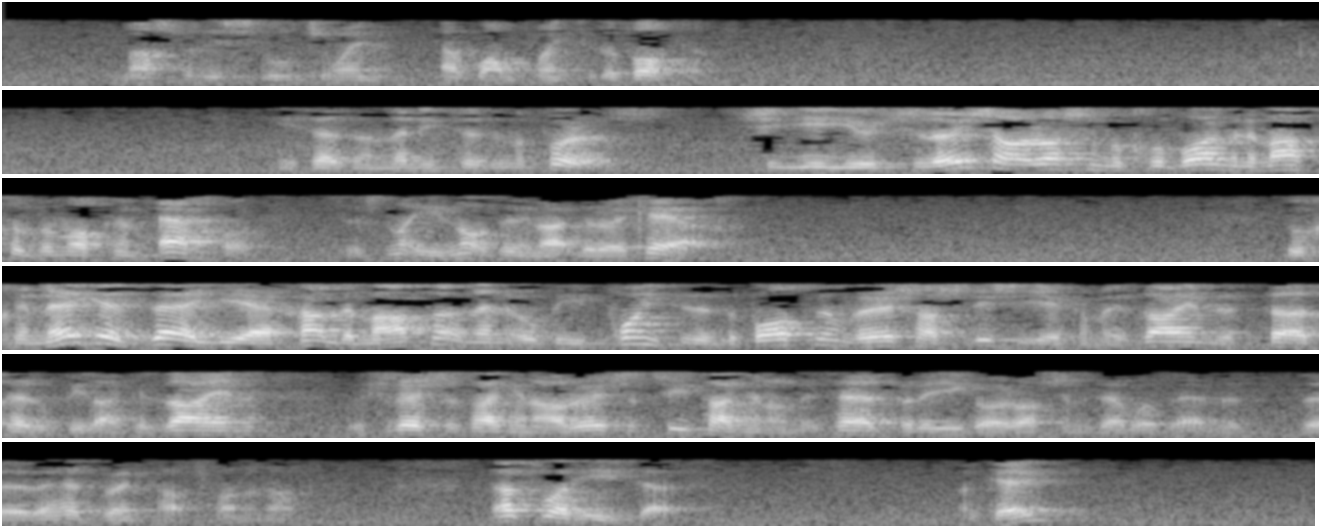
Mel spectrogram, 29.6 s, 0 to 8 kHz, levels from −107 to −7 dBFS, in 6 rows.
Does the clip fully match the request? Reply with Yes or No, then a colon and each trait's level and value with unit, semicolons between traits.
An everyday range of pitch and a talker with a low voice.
Yes: average, 5.0 semitones; low, 130 Hz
